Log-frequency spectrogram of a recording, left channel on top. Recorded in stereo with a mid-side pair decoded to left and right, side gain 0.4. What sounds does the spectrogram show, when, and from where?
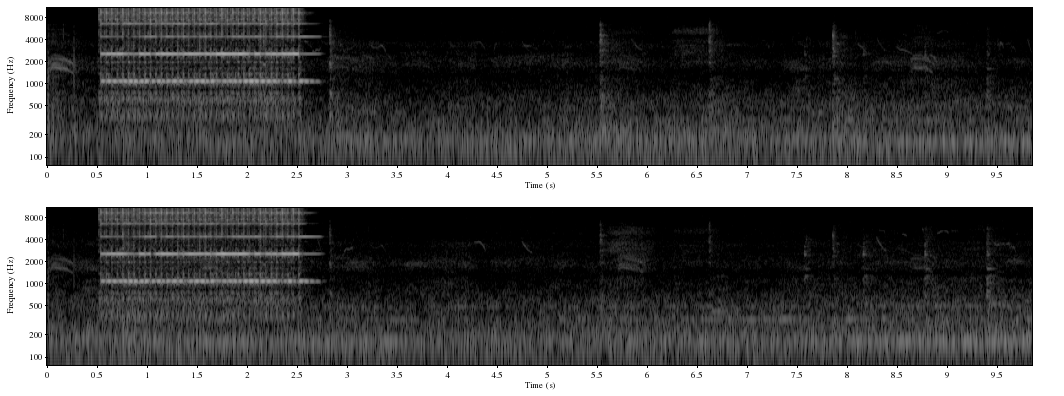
0.5 s a phone ringing: 15° left, 1.3 m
